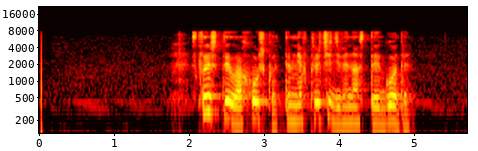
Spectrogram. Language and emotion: Russian, angry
